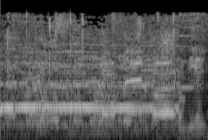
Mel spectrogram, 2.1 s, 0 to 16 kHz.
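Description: A pack of 1/10-scale electric RC touring cars racing, their motors giving a steady high whine in several pitches at once.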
